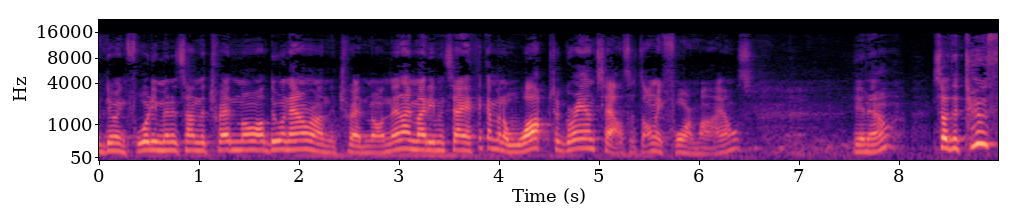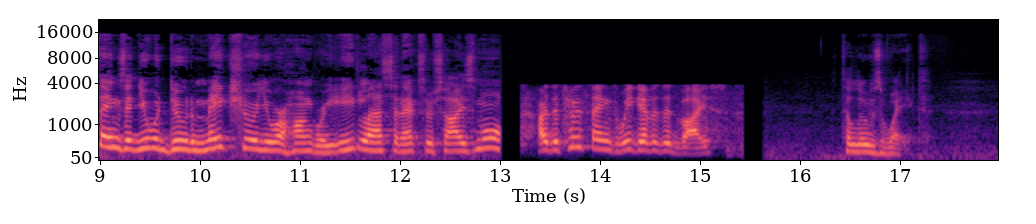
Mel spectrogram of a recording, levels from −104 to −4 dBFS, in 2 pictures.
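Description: At 13.00 s the audio drops out for about 200 ms. It returns dull and boxy, with nothing above 3.8 kHz. A faint new noise sits far beneath it, roughly 40 dB down. The level barely changes. This is likely an input switched to a poorer device, such as another microphone or a headset's call profile with a narrower band. At 15.64 s the full, brighter tone comes back.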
